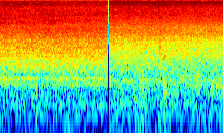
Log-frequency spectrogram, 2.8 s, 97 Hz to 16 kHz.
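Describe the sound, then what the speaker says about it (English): Carrots sautéing in a pan on the stove give off a soft, steady sizzling hiss that stays even and fairly quiet from start to finish. "Our carrots have been sauteing for about 5 minutes"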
